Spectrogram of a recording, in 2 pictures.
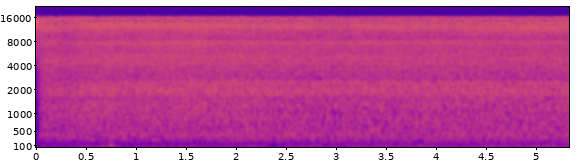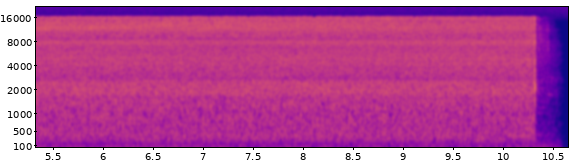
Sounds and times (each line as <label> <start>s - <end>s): water hose spraying in flat mode 0.0s - 10.4s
